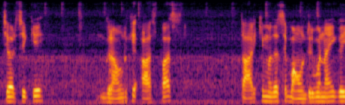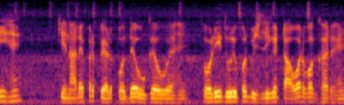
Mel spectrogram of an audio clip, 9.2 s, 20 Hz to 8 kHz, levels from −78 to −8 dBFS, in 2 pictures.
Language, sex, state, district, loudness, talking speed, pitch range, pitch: Hindi, male, Bihar, Lakhisarai, -18 LUFS, 190 wpm, 110-135 Hz, 125 Hz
